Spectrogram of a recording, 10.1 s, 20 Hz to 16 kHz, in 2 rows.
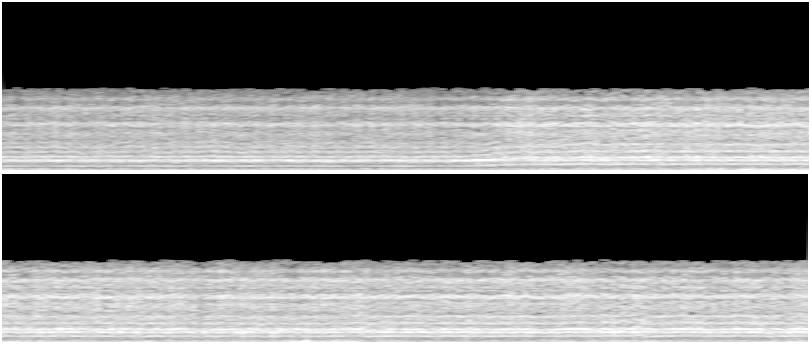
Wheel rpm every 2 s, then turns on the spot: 120, 140, 160, 160, 160.
none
